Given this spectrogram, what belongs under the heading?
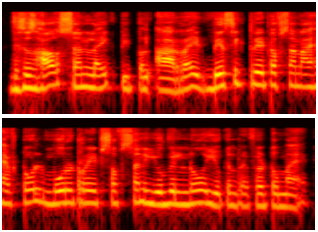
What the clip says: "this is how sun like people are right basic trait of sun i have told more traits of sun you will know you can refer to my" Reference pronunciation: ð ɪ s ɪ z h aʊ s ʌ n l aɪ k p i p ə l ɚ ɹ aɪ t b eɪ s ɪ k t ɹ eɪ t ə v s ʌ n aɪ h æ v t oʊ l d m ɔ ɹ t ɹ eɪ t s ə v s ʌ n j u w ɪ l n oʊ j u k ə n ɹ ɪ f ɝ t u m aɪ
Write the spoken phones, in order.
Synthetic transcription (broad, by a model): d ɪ s ɪ z h aʊ s ʌ n l aɪ k p i p ə l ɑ ɹ aɪ t b eɪ s ɪ k t ɹ eɪ t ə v s ʌ n aɪ h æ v t oʊ l d m ɔ ɹ t ɹ eɪ t s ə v s ʌ n j u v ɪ l n oʊ j u k ə n ɹ ɪ f ɝ t u m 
